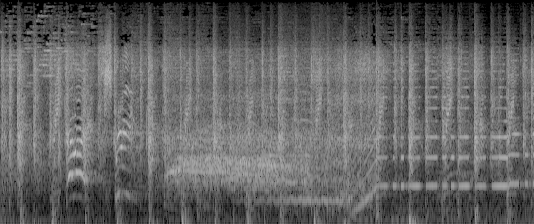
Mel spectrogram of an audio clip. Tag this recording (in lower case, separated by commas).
music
